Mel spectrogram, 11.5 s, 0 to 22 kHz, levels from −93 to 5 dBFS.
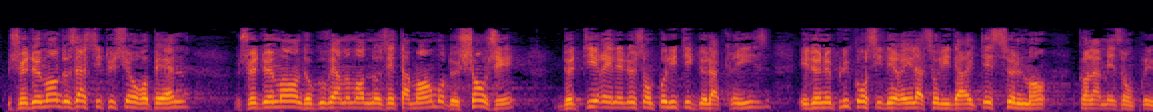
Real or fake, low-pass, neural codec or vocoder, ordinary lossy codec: real; none; none; none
